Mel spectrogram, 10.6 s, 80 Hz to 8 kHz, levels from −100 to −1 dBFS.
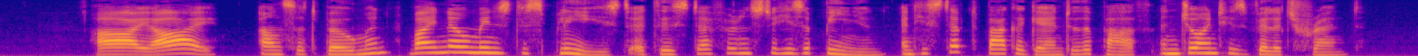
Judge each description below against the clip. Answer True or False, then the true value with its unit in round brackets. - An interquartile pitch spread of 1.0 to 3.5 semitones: False (5.3 semitones)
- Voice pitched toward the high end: True (215 Hz)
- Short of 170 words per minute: True (150 wpm)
